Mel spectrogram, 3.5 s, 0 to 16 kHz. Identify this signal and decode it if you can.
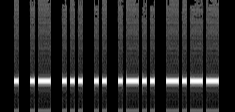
Morse code, heard as a keyed tone, about 20 wpm, 1000 Hz. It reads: EASILY
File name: qotdfiles / 20wpm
